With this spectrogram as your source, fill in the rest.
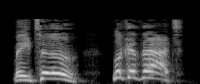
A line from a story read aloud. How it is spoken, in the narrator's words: another bellows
